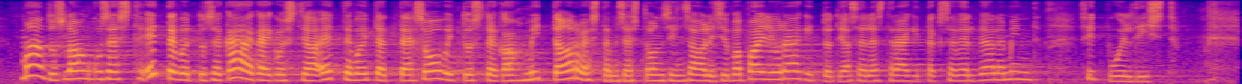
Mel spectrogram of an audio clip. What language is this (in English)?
Estonian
